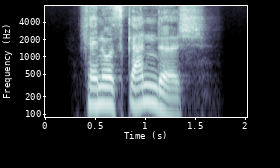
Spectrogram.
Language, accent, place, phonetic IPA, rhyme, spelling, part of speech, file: German, Germany, Berlin, [fɛnoˈskandɪʃ], -andɪʃ, fennoskandisch, adjective, De-fennoskandisch.ogg
- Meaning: Fennoscandian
